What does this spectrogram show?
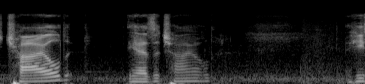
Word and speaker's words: Childe: Chide is pronounced as child.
